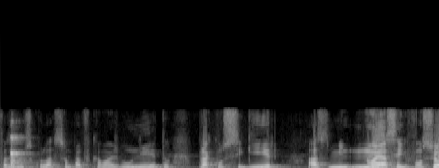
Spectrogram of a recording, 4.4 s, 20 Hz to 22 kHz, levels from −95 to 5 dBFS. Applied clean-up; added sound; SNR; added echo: none; Bowed string instrument; 7 dB; none.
